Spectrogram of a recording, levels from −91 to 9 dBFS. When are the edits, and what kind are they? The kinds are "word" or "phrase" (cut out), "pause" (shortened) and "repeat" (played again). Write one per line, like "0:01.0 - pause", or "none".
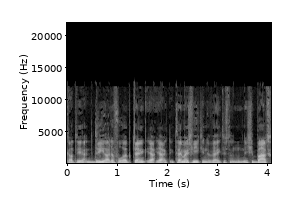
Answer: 0:01.3 - word
0:01.8 - repeat
0:02.5 - word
